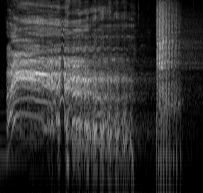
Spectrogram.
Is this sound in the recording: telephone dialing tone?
no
